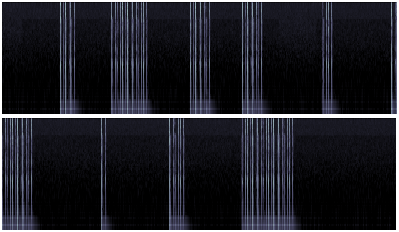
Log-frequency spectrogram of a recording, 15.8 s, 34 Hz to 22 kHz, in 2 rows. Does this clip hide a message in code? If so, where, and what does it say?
Yes: pulse dialling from 1.2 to 13.7 s, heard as clicks on a phone line, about 10 pulses a second. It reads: 3 7 4 4 2 7 1 3 0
